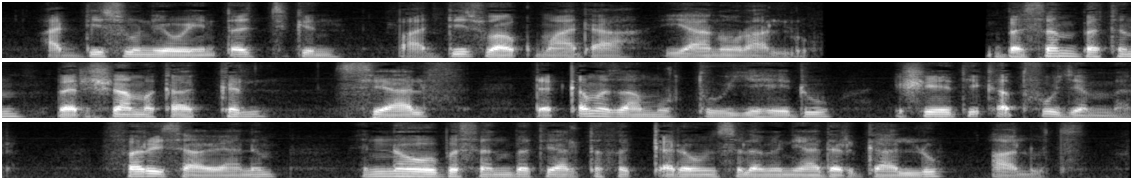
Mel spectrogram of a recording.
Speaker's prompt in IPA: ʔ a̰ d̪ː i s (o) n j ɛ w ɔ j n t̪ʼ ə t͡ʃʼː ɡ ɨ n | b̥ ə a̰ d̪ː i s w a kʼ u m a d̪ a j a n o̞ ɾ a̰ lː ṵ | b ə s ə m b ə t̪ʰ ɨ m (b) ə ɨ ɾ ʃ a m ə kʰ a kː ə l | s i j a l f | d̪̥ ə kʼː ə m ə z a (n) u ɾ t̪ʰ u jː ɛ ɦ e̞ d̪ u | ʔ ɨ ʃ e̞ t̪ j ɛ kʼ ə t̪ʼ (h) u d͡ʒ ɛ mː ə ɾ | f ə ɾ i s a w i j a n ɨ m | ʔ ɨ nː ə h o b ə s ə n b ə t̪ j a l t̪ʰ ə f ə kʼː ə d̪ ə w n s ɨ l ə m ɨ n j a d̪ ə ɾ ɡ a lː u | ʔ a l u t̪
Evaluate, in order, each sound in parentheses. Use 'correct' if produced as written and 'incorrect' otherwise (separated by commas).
incorrect, correct, incorrect, incorrect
